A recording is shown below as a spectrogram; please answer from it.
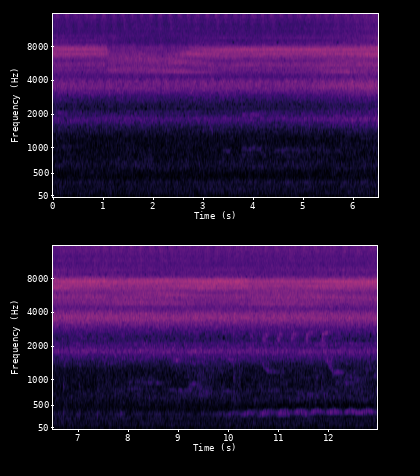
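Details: Summer cicadas in Thailand buzz in a continuous shrill chorus that swells slightly louder partway through, with faint quick chirping notes and a low wavering tone late in the recording.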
